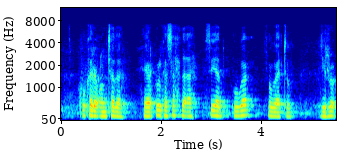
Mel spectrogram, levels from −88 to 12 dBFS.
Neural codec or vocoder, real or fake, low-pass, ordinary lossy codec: codec, 16 kHz, 2 kbps, FunCodec, trained on Chinese and English, 25 frames a second; fake; 7.2 kHz; none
